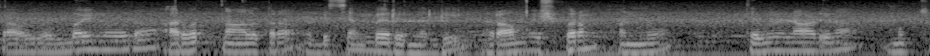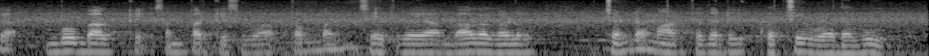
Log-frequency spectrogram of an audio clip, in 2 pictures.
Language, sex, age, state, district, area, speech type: Kannada, male, 45-60, Karnataka, Bangalore Urban, rural, read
